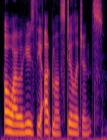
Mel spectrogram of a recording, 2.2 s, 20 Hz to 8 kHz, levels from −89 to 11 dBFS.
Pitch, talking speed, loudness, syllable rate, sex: 180 Hz, 195 wpm, -18 LUFS, 6.4 syllables/s, female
